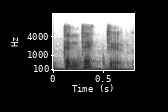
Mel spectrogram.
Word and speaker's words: conduct: So to be conducted. C O N D U C T. There are two syllables and the accent falls on the second syllable.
